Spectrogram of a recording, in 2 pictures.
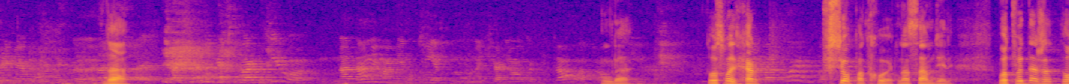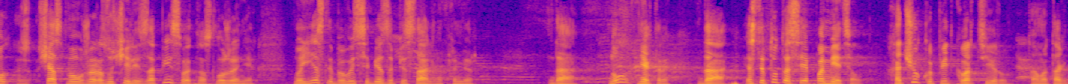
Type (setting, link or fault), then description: setting, large echoing room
